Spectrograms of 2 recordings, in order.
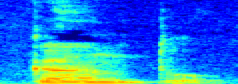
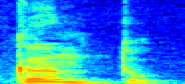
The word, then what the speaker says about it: canto: Nós dizemos canto, se escreve com O, e nós fazemos soar U, dizemos canto, eu canto, né? Em espanhol, não, sempre vai soar O, seria yo canto, O é O em espanhol, tá bom?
